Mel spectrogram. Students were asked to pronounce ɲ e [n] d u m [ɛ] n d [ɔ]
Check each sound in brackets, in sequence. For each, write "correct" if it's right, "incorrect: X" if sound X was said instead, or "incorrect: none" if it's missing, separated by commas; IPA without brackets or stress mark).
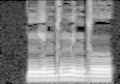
correct, incorrect: e, incorrect: o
